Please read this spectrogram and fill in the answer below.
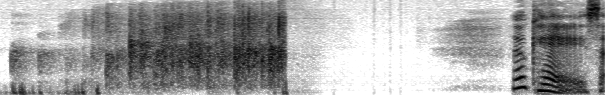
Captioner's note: applause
